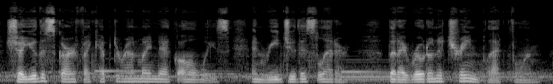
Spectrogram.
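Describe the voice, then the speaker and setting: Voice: mid-range voice, fairly even intonation, brisk, music in the background, close to an everyday voice. An amateur narrator voicing a loving, sentimental pony reading out a love letter earnestly and tenderly, recorded on a phone.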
